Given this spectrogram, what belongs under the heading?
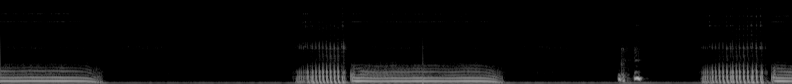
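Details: Man snoring during sleep: repeated drawn-out buzzing breaths, some harsh and rattling, separated by short pauses.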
